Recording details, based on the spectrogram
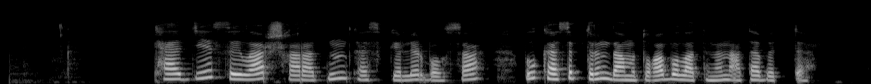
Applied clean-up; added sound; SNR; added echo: none; none; none; none.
